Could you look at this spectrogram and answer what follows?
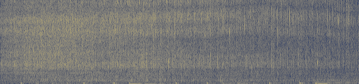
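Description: A hot tempering of oil and spices is poured into a chutney, giving a loud, continuous close-up sizzle with a rhythmic series of soft low knocks running underneath.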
